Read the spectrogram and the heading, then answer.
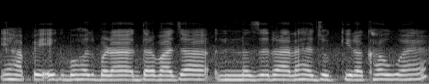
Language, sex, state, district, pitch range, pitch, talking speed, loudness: Hindi, female, Jharkhand, Garhwa, 210-225 Hz, 220 Hz, 195 wpm, -12 LUFS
